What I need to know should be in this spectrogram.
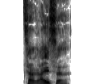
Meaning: inflection of zerreißen: 1. first-person singular present 2. first/third-person singular subjunctive I 3. singular imperative
- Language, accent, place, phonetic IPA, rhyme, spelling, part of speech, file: German, Germany, Berlin, [t͡sɛɐ̯ˈʁaɪ̯sə], -aɪ̯sə, zerreiße, verb, De-zerreiße.ogg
